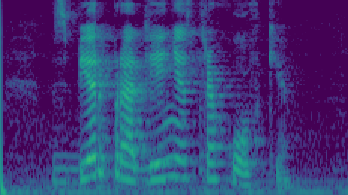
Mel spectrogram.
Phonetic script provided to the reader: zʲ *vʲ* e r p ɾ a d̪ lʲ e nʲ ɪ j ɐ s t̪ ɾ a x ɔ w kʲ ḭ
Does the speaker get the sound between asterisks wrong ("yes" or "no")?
yes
